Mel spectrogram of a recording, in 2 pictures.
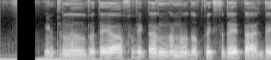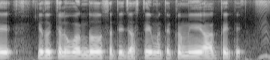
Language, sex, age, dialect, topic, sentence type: Kannada, male, 31-35, Central, banking, statement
